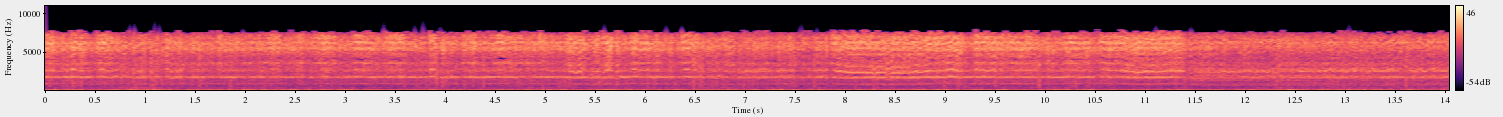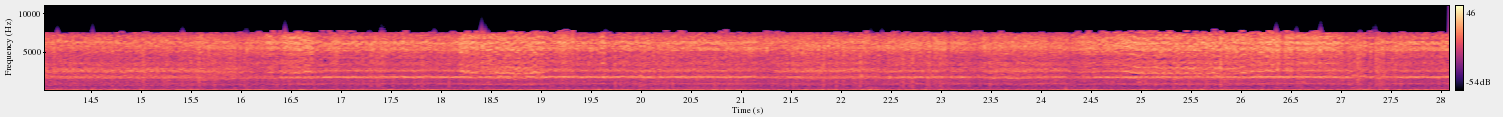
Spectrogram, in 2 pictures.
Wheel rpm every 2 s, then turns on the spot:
230, 230, 230, 230, 230, 220, 190, 190, 220, 230, 230, 230, 220, 230.
none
